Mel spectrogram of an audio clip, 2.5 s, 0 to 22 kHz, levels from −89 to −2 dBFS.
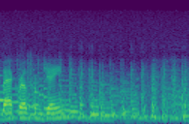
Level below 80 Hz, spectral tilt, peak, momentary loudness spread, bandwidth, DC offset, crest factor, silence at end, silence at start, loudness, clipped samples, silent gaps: -58 dBFS; -8 dB/octave; -10 dBFS; 8 LU; 16 kHz; under 0.1%; 16 dB; 0 s; 0 s; -27 LUFS; under 0.1%; none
